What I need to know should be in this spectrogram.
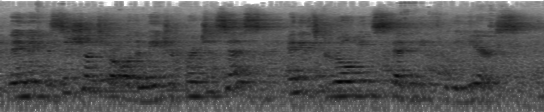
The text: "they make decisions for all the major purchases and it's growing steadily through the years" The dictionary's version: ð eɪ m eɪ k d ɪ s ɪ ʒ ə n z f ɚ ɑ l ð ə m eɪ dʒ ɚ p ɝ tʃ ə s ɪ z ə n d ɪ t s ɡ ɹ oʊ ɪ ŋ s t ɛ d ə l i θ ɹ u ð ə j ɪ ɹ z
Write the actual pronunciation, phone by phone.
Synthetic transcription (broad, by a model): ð eɪ m eɪ k d ɪ s ɪ ʒ ə n z f ɚ ɑ l ð ə m eɪ dʒ ɚ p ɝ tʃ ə s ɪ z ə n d ɪ t s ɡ ɹ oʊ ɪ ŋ s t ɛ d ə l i f ɹ ð ə j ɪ ɹ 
